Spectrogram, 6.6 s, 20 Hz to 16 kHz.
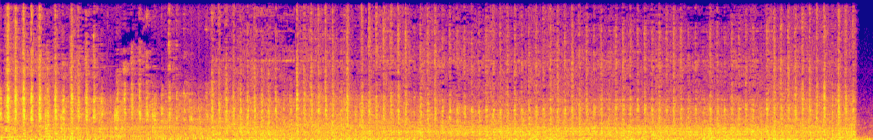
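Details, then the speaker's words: Old Howard Gem rotary hoe single-cylinder after freeing stuck valves and fitting a Honda Fourtrax muffler: steady, even chug under load, about 70 dB, like a quad bike, no knocks; running healthy. "uh loaded down to around 70 decibels which i'm pretty happy with you don't really even need earmuffs now it just sounds like a quad bike really so that's perfect now"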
